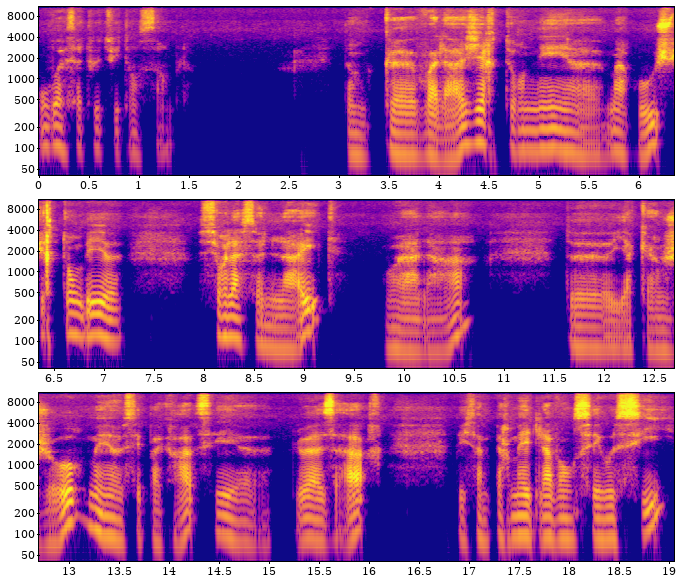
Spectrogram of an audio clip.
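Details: Dysphonia in a woman whose vocal cords were damaged by a serious health problem.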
